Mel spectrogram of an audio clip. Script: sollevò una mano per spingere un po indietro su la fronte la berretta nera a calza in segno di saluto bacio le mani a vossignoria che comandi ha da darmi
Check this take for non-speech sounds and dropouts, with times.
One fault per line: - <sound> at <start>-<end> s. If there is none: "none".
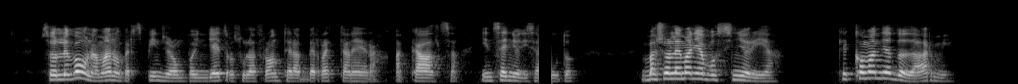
- dropout at 5.4-5.5 s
